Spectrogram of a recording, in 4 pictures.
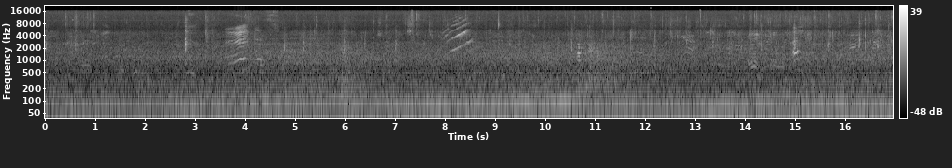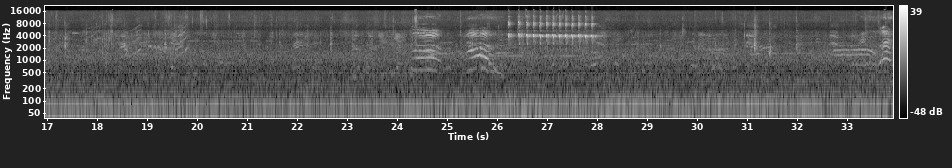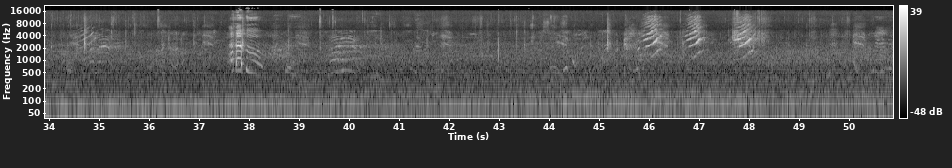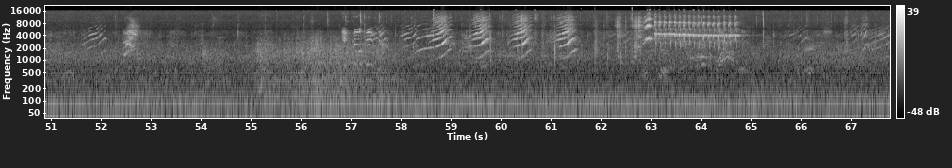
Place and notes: Austin, Texas State Capitol, Park
USA, Austin, Texas, Capitol, Birds, Children, binaural
11 November 2011, 15:52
